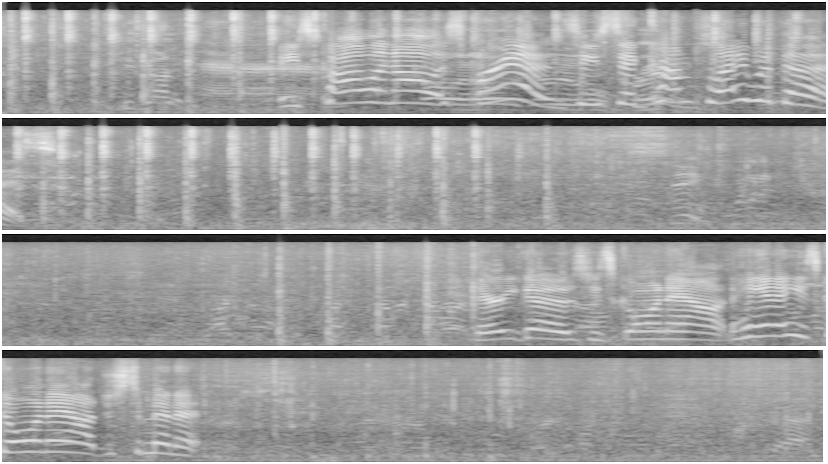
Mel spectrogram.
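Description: Swimmers splash through the water.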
